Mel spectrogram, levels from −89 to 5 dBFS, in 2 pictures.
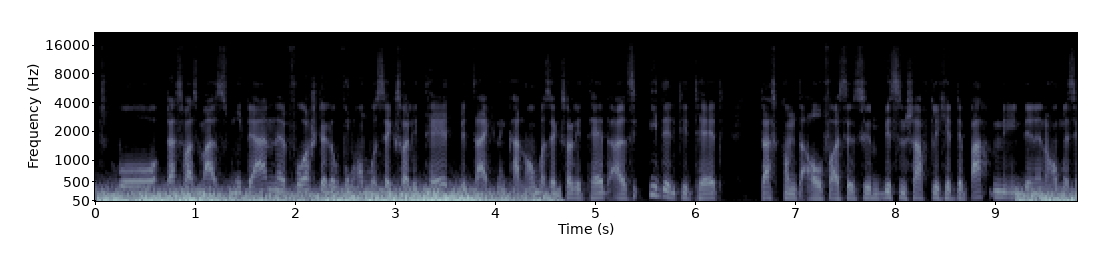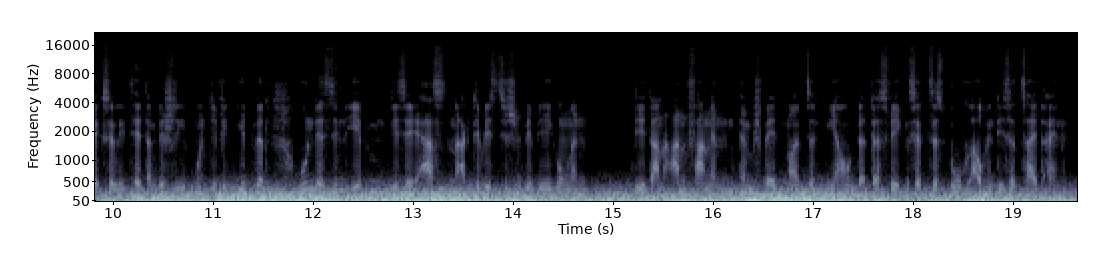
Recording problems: low rumble; loud; until 4.5 s and from 9 s on; as loud as the speech

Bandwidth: 16 kHz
